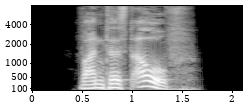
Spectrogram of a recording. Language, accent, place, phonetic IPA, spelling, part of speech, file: German, Germany, Berlin, [ˌvantəst ˈaʊ̯f], wandtest auf, verb, De-wandtest auf.ogg
- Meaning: 1. first-person singular preterite of aufwenden 2. third-person singular preterite of aufwenden# second-person singular preterite of aufwenden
